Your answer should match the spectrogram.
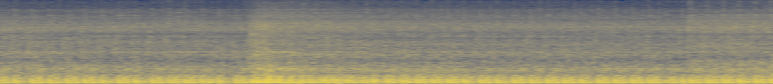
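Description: Motorcycle engine idling steadily at a raised idle, a continuous near mid-pitched putter with one brief louder clunk early on, no talk over it.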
